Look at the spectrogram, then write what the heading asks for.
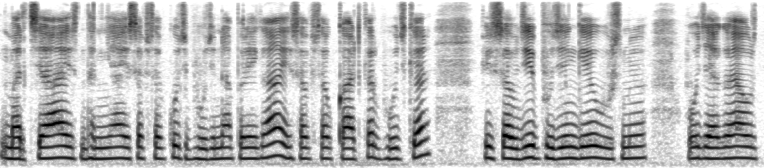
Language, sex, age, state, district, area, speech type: Hindi, female, 18-30, Uttar Pradesh, Varanasi, rural, spontaneous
